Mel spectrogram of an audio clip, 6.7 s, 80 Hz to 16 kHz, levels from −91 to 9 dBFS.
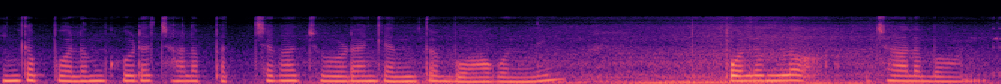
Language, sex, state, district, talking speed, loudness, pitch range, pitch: Telugu, female, Telangana, Karimnagar, 100 wpm, -22 LUFS, 190-225 Hz, 210 Hz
